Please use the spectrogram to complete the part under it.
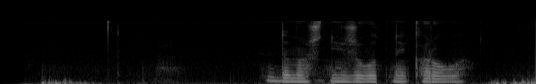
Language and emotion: Russian, neutral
